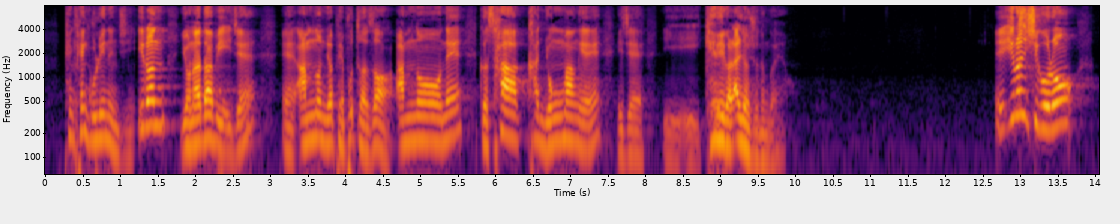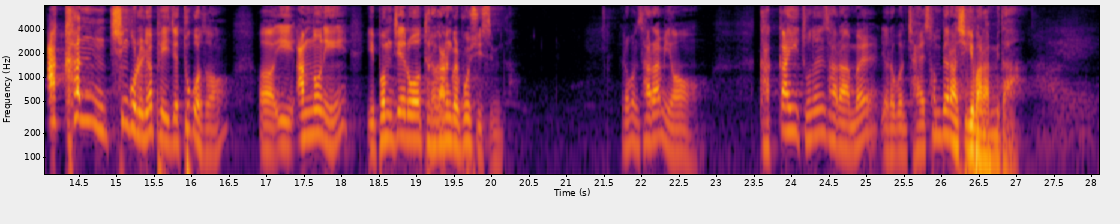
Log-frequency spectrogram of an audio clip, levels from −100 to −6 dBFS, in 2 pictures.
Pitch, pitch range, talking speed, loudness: 145 Hz, 125-180 Hz, 230 characters per minute, -25 LUFS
